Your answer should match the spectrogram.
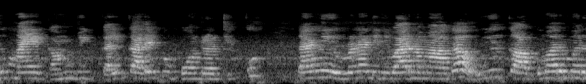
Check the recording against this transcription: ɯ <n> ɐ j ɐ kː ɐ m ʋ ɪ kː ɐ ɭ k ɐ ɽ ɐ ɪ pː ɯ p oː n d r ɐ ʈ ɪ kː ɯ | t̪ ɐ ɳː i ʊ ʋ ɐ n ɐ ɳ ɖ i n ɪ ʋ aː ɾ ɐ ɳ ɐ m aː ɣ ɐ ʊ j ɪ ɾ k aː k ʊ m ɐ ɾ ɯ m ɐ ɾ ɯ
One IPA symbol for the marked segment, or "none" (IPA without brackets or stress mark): m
